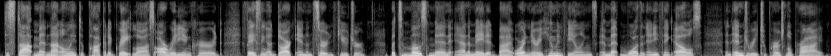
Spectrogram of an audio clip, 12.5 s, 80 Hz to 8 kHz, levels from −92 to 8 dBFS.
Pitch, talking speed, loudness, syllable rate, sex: 155 Hz, 185 wpm, -19 LUFS, 5.8 syllables/s, female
